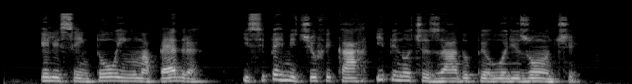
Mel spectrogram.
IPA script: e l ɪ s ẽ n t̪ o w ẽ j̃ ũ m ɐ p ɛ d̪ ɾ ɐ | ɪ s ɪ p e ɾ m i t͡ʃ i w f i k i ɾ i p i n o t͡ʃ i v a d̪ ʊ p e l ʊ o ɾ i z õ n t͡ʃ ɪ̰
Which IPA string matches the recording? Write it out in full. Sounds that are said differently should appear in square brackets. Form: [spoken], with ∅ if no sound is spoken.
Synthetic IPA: e l ɪ s ẽ n t̪ o w ẽ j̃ ũ m ɐ p ɛ d̪ ɾ ɐ | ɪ s ɪ p e ɾ m i t͡ʃ i w f i k [a] ɾ i p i n o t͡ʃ i [z] a d̪ ʊ p e l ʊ o ɾ i z õ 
